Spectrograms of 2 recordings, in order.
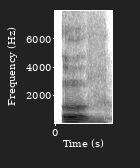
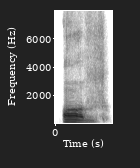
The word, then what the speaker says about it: of: Then we have of. Sometimes when people speak very clearly, they say of. But usually, most people pronounce this word of, of.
